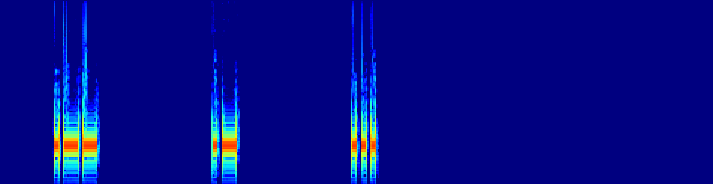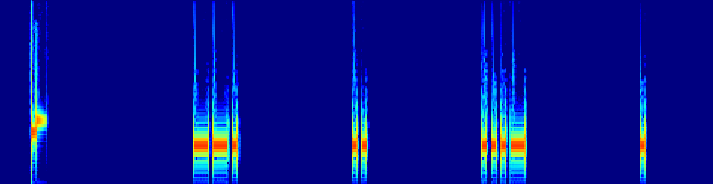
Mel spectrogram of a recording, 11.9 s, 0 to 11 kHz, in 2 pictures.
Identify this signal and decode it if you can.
Morse code, heard as a keyed tone, about 29 wpm, spaced as for 8 wpm, 690 Hz. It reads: WAS GIVE
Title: 8x Character Spacing - Top 200 Words - 30wpm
